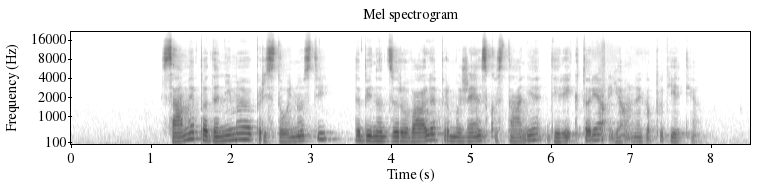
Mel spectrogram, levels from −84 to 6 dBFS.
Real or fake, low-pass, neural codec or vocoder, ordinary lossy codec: fake; none; vocoder, 44.1 kHz, 128 mel bands, Pupu-Vocoder; none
